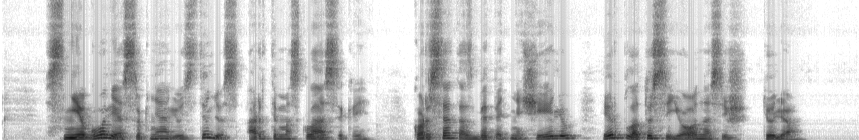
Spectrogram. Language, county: Lithuanian, Utena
